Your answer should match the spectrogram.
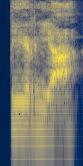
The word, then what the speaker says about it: birria: It was for birria tacos, birria, if I say it in more Spanish pronunciation.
